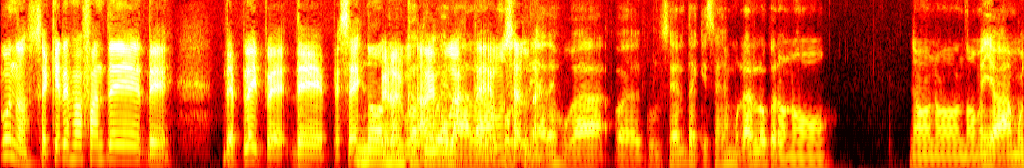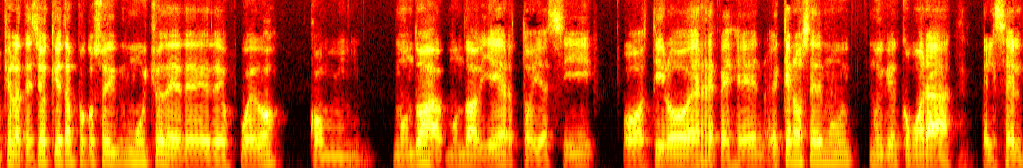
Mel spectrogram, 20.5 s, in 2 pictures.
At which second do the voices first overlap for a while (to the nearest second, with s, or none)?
4 s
